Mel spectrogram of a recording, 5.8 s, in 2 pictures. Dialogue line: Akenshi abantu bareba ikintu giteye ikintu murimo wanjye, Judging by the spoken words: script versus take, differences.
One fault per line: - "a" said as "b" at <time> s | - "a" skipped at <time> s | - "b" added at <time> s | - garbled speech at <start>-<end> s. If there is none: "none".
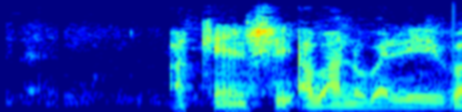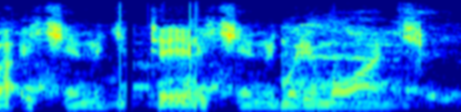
none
